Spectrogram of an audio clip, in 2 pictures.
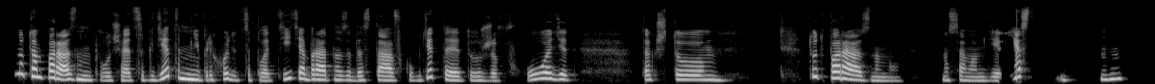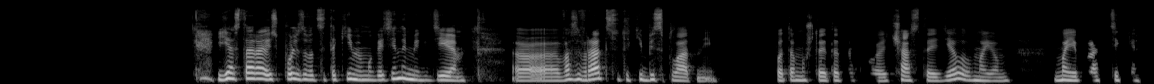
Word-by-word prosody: Ну, - - +1
там 365 -5 +6
по-разному 230 -8 +6
получается. 185 0 -3
Где-то 280 - +2
мне 235 -4 +7
приходится 210 0 -3
платить 185 - -2
обратно 220 -4 +4
за 200 -1 -3
доставку, 190 0 0
где-то 330 - -2
это 190 -1 +1
уже 175 -2 -4
входит. 225 +5 +1 0.6
Так 215 +1 -2
что 215 -1 +1 1.0
тут 365 -1 -1
по-разному 185 - +4 0.4
на 195 - -6
самом 185 -3 -4
деле. 175 0 -4
Я 345 +4 +3
ст 355 -1 -4 0.7
мгм. 245 +3 0 2.5
Я 260 +5 +3
стараюсь 260 -3 +2
пользоваться 230 -4 -2
такими 215 +3 -2
магазинами, 215 +4 0
где, 190 -1 -2 0.4
э, 175 0 -2
возврат 230 +5 +1
всё-таки 215 0 -9
бесплатный, 185 -5 -5 0.6
потому 190 0 -5
что 185 - -7
это 180 0 -4
такое 170 -2 -12
частое 185 -2 -5
дело 220 +7 -3
в - - -7
моем 175 -1 -7 0.4
в - - -8
моей 190 -2 0
практике. 185 -1 -11
205 Hz, 120 wpm, -22 LUFS, 185-235 Hz, 2.5 s, мне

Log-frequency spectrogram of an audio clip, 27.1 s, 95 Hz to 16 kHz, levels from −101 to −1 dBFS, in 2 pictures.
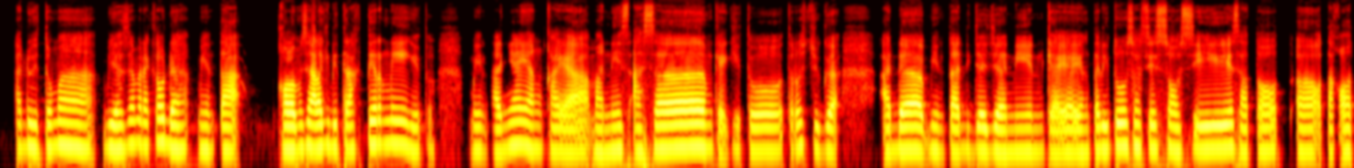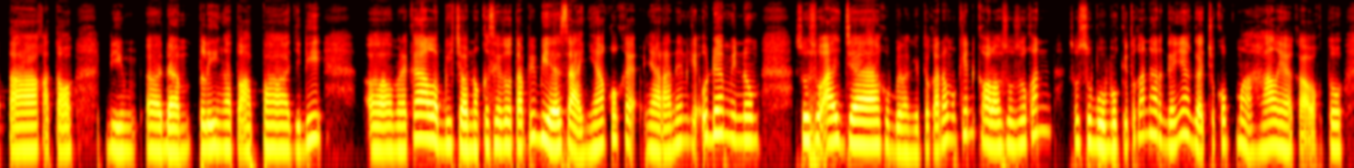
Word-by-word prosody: Aduh 185 0 -3
itu 180 - -5
mah, 185 -2 0
biasa 180 +1 -1
mereka 200 0 -3
udah 180 -3 +1 0.2
minta 170 -1 -1 0.4
kalau 175 0 +6
misalnya 180 +1 +4
lagi 190 - -7
ditraktir 180 +3 -1
nih 195 -5 -2
gitu, 180 -2 -18 0.3
mintanya 170 +2 -4 0.2
yang 175 - -8
kayak 80 - -1
manis 165 +1 -4
asem 180 +2 +5
kayak 180 - -5
gitu. 165 0 -1
Terus 180 +2 -4
juga, 170 -2 -3 0.4
ada 170 +1 +4
minta 165 -1 -3
dijajanin 160 -1 -2
kayak 80 - 0
yang - - -8
tadi 170 +1 -1
tuh, 190 +2 +2
sosis-sosis 175 -1 -1
atau, 85 - -3
eee, 160 0 -1
otak-otak 165 +2 0
atau 85 0 -3 0.3
dim 170 -1 -4
eee, 175 -1 +2
dumpling 180 +2 +1
atau 180 - -2
apa. 175 -1 -1
Jadi, 210 +9 -4 0.5
eee, 170 0 +3
mereka 235 +8 +3
lebih 195 -1 0
condong 175 -2 +3
ke 195 - -3
situ, 195 -1 0
tapi 240 +7 -1
biasanya 180 -5 +4
aku 210 +3 -5
kayak 210 -2 -5
nyaranin 175 +5 -3
kayak, - - -7
"Udah 280 +2 +4
minum 230 -3 -3 0.3
susu 225 0 +3
aja," 200 -2 +6
aku 190 - -6
bilang 165 -2 -3
gitu. 155 +2 -7
Karena 170 +6 0
mungkin 235 +5 -7
kalau 190 -3 +2
susu 200 +1 -4
kan, 295 +5 -7 0.2
susu 210 0 -4
bubuk 185 -2 +1
itu 185 - -7
kan 255 - -4
harganya 250 -2 -3
agak - - -1
cukup 200 0 -7
mahal 185 -2 -3
ya 180 -3 -1
Kak - - -3 0.2
waktu 180 -1 -2
180 Hz, 165 wpm, -21 LUFS, 165-195 Hz, 0.5 s, kalau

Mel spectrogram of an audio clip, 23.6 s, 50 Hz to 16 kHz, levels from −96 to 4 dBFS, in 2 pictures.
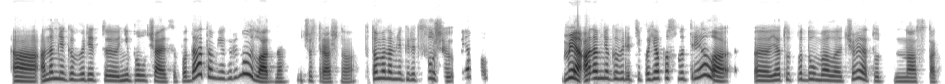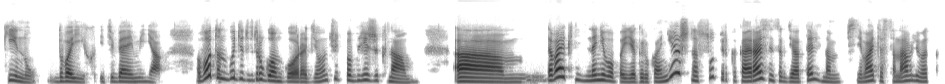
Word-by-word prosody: А 180 -3 +5
она 280 - +1
мне 285 -1 -2
говорит, 245 -2 -6
э: 205 -2 0
"Не 220 +3 -3
получается 200 -7 -1
по 185 - -6
датам". 360 - +3
Я 295 - -7
говорю: 305 +3 -11
"Ну - - +4
и - - -7
ладно, 160 - +5
ничего 210 -2 -14
страшного". 150 0 -4
Потом 290 +2 -2
она 295 -1 0
мне 270 -1 -8
говорит: 250 -2 -10
"Слушай, 295 -10 -7
уехал". 355 +1 -8 0.9
Ме 330 -1 +9
она 305 - +8
мне 305 -1 -2
говорит 280 -3 -6
типа: 260 -1 -7
"Я 295 +3 +2
посмотрела, 310 - +2 0.3
э, 205 -1 0
я 230 +2 0
тут 250 -2 -15
подумала, 225 -6 -3
чё 270 +10 -7
я 285 -5 +1
тут 185 -2 -12
нас 175 0 -5
так - - -6
кину 180 -12 -7
двоих 165 -4 -3
и 160 - -16
тебя 170 -1 -3
и - - -7
меня. 165 -2 -7 0.4
Вот 425 - +3
он 295 -5 -4
будет 285 -4 -6
в 225 - -14
другом 215 -8 0
городе, 150 - -3
он 210 +5 -8
чуть 260 +1 -15
поближе 220 0 -5
к - - -19
нам. 155 -2 -3 0.4
Ам, 165 -3 +6 0.3
давай 350 +12 +6
к 375 - -15
нь 245 - -9
на 220 - +1
него 225 -5 -1
пое" 160 -2 -6
Я 160 +1 -2
говорю: 165 -1 -8
"Конечно, 200 - -2
супер, 350 - -12
какая 185 -1 +1
разница, 225 -4 +2
где 165 -1 -3
отель 235 +11 -4
нам 160 -3 -9
снимать, 190 +5 -3
останавливаться". 180 0 -5
210 Hz, 185 wpm, -23 LUFS, 170-265 Hz, 0.9 s, Ме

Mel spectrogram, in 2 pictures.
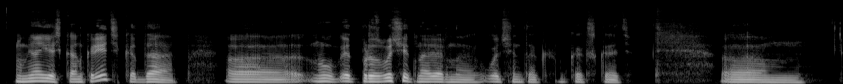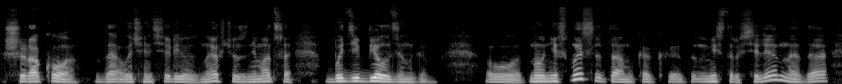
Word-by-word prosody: У 135 - -2
меня 140 +3 +1
есть 135 -6 +2
конкретика, 130 - -2
да. 110 -4 -1 0.5
А, 115 -2 -2
э, - - -11
ну, 140 -3 -3
это 145 -4 0
прозвучит, 140 +3 +1
наверное, 115 -4 -1
очень 120 -1 -6
так, 110 -1 -9
как 115 -2 -8
сказать, 105 -3 -7 0.9
ам, 105 -3 -2 0.4
широко, 135 -5 +3
да, 120 -1 -1
очень 115 +1 -1
серьезно. 120 -4 -1
Но 120 - 0
я 155 - +4
хочу 130 -1 -4
заниматься 120 +1 -1 0.3
бодибилдингом. 125 -7 +5 0.5
Вот, 110 -3 0
но 140 0 +6
не 140 +1 +3
в - - -6
смысле 230 - +1
там, 120 -4 0
как 120 +1 -6
это, 110 -2 -5
"Мистер 130 -2 -2
Вселенная", 150 - 0
да. 135 +8 -1
120 Hz, 130 wpm, -25 LUFS, 110-135 Hz, 0.9 s, но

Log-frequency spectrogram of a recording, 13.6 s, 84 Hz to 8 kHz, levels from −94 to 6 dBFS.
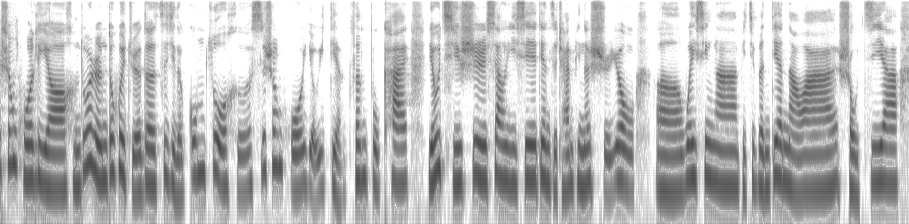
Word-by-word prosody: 生 275 +3 0
活 215 -6 +1
里 205 -2 +1
啊 175 -1 +4
很 185 +1 -3
多 275 +8 +2
人 210 -6 +4
都 235 - +2
会 240 -1 +2
觉 165 -3 0
得 190 +3 +1
自 200 +4 -6
己 190 -3 -2
的 155 -1 -3
工 225 +9 -2
作 230 -5 +1
和 175 -1 -7
私 215 +6 -2
生 270 +1 -1
活 180 -8 -2
有 190 -3 -3
一 175 - -7
点 165 -5 -6
分 210 0 -2
不 195 -2 -4
开， 200 -2 0 0.3
尤 210 +4 +4
其 215 -6 +1
是 210 +1 +2
像 210 0 0
一 195 -1 -1
些 210 +2 +3
电 210 0 +2
子 180 - -4
产 175 +1 -4
品 195 0 -2
的 190 +2 +1
使 165 -4 -2
用， 190 -2 0 0.3
呃， 170 -1 0
微 210 +5 +2
信 210 0 0
啊、 185 -1 +1
笔 180 -1 -7
记 195 +4 -7
本 180 -1 -1
电 210 0 +1
脑 170 -3 0
啊、 170 +2 +1
手 175 -4 -2
机 200 +6 -4
呀 195 -1 +1
195 Hz, 230 characters per minute, -32 LUFS, 175-210 Hz, 0.3 s, 啊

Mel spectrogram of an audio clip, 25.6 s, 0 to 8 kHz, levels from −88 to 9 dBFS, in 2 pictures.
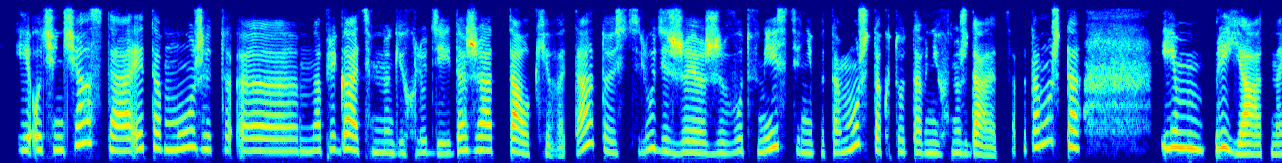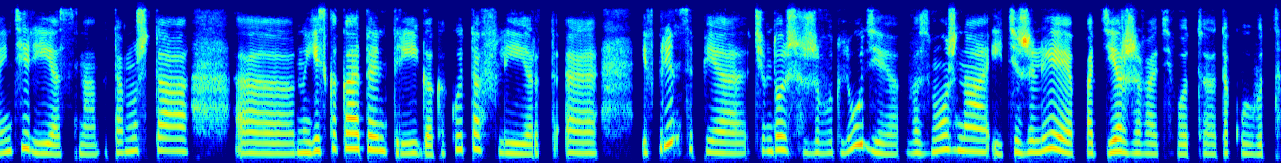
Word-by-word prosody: И 240 -1 -2
очень 250 0 0
часто 350 -2 +1
это 265 +5 +2
может, 260 0 -3
э, 225 -1 -1
напрягать 235 +2 +1
многих 200 -1 -8
людей, 190 -2 -6
даже 240 +3 +8
отталкивать. 200 -7 +1
Да? 325 +5 +3
То 235 - -7
есть 200 0 -7
люди 235 +1 -6
же 200 0 +5
живут 195 +5 0
вместе 235 +1 -2
не 195 -1 -7
потому, 200 - -4
что 230 -10 0
кто-то 205 -1 -4
в - - -16
них 190 0 -7
нуждается, 185 -6 -2
а - - -47
потому 310 +8 -1
что 310 -7 +2 0.8
им 285 -4 +2
приятно, 180 -9 +2
интересно, 185 - -3
потому 205 +3 -6
что, 230 -1 0 0.5
э, 185 -1 -2
ну 200 - -3
есть 215 +3 +2
какая-то 275 -1 +4
интрига, 190 -6 -2
какой-то 260 - -3
флирт, 180 -5 -5 0.2
э. 190 -1 -1 0.4
И - - -1
в - - -16
принципе, 210 - -2
чем 225 0 -2
дольше 250 -4 +1
живут 195 +1 -5
люди, 210 - -1
возможно, 220 +3 0
и 180 - -6
тяжелее 210 +2 +7
поддерживать 190 -1 +2
вот, 175 -1 -7
э, 175 -1 -8
такую 185 -1 -8
вот 175 0 -8
210 Hz, 130 wpm, -25 LUFS, 190-250 Hz, 0.8 s, даже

